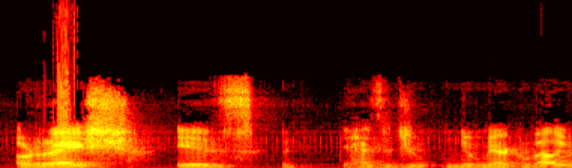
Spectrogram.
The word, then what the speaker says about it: resh: Resh is pronounced as it modernly is in Arabic and in Spanish. The Spanish and Arabic R is a rolled R at the front of the mouth.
